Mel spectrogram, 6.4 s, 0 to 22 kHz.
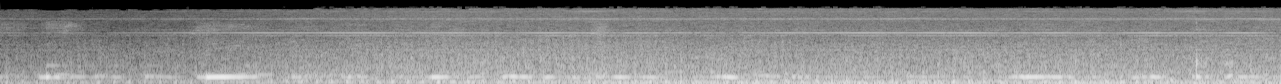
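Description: Aircraft on final approach to an airport in the Fallout 4 game, a steady engine drone with a whining hum, sustained and fairly loud throughout with no talk.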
